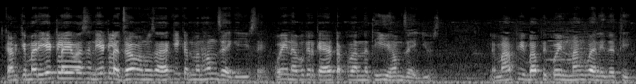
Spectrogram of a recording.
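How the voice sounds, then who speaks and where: A woman's voice: fairly high pitch, very fast, a bit bright, slight background noise. A middle-aged woman, chatting bluntly with viewers on a phone live stream, scolding and preaching.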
